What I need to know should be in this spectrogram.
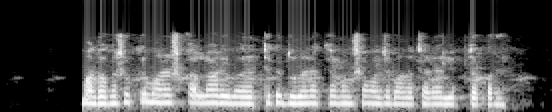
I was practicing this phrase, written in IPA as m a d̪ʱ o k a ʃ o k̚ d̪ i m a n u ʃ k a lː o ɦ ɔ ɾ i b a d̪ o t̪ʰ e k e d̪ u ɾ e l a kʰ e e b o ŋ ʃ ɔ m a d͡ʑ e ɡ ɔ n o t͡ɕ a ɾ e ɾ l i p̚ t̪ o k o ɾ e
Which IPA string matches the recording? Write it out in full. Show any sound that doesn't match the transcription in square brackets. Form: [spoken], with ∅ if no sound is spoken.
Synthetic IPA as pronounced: m a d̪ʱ o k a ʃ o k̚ [t̪] i m a n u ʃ k a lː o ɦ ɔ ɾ i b a d̪ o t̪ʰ e k e d̪ u ɾ e [ɾ] a kʰ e e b o ŋ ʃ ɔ m a d͡ʑ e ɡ ɔ n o t͡ɕ a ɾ e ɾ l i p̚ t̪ o k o ɾ e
